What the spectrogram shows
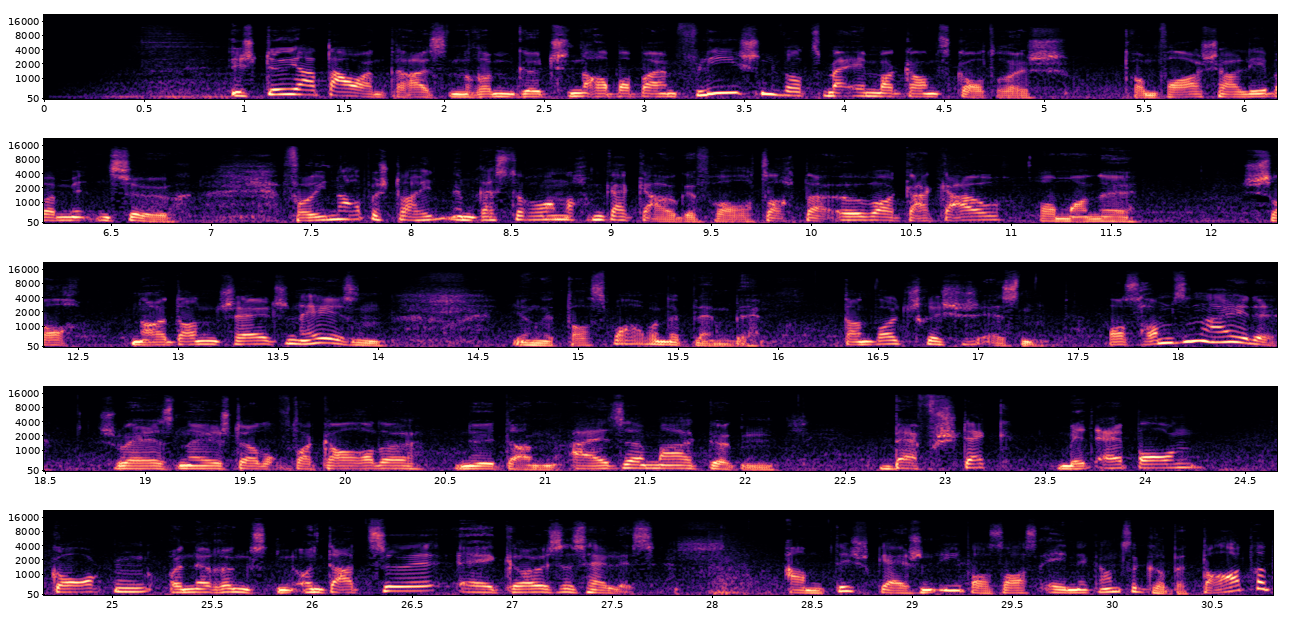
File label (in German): Sachse; Hörproben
